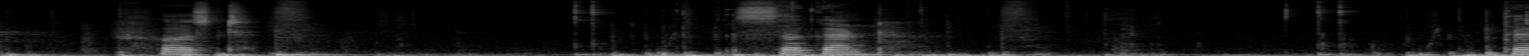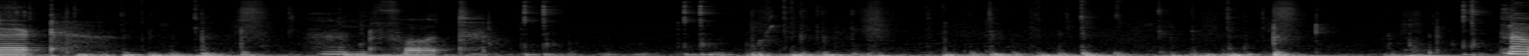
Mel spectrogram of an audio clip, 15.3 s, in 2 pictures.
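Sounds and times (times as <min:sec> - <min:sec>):
low steady hum: 0:00.0 - 0:15.2
speech: 0:00.8 - 0:01.4, 0:03.7 - 0:04.5, 0:07.6 - 0:08.0, 0:09.2 - 0:10.2
typing on a computer keyboard: 0:02.8 - 0:05.8, 0:06.4 - 0:09.6, 0:10.2 - 0:15.2.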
